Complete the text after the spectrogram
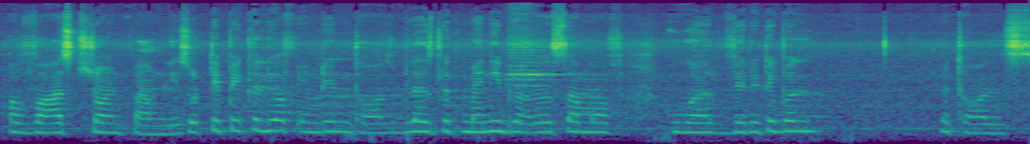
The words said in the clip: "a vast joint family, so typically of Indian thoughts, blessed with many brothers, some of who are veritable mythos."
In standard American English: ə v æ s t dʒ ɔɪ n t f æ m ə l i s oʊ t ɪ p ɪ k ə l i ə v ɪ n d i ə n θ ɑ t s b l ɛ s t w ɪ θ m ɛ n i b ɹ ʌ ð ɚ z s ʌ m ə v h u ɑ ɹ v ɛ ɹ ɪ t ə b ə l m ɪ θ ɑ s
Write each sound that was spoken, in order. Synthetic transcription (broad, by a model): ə v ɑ s t dʒ ɔɪ n t f æ m ə l i s oʊ t ɪ p ɪ k ə l i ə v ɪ n d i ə n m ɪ t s b l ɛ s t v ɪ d m ɛ n i b ɹ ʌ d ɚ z s ʌ m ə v h u ɑ ɹ v ɛ ɹ ɪ t ə b ə l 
